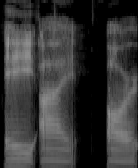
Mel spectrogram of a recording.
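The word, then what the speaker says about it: Eyre: Prejudice part two November 29th Jane Erie it's air J it is not a i r it's e y r e no it's that's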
